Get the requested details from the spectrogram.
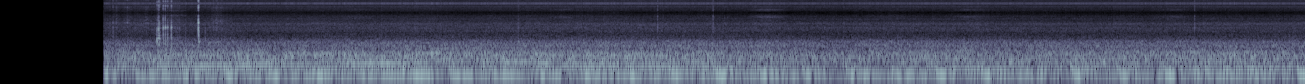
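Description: A car engine hums steadily while driving along a road.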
